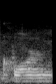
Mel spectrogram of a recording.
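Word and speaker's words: Quorn: John Bowman, 12229 Corn, that's spelled Q-U-O-R-N, Lane with the fat cats, P-H-A-T.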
